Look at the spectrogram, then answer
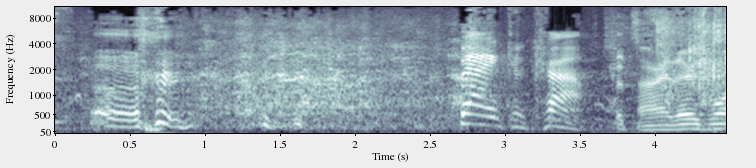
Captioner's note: sobs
